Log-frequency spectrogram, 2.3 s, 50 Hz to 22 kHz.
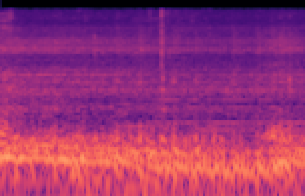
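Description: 1974 Yamaha RD350's air-cooled two-stroke parallel-twin engine running steadily while the bike is ridden, its pitch sinking slowly as the revs ease off.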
